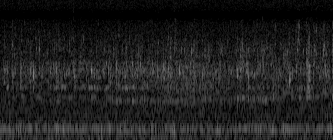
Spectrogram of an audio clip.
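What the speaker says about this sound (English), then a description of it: "I could hear some water running. And look, underground spring." Underground spring water trickling steadily through a spruce forest, a soft continuous babble heard close by with no other sounds.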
